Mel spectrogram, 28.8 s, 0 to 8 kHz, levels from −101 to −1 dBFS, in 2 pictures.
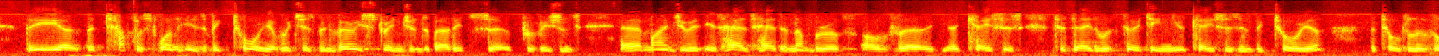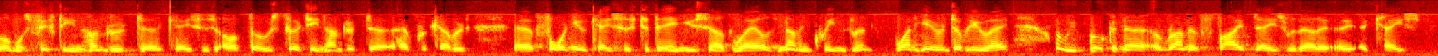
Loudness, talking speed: -22 LUFS, 165 wpm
